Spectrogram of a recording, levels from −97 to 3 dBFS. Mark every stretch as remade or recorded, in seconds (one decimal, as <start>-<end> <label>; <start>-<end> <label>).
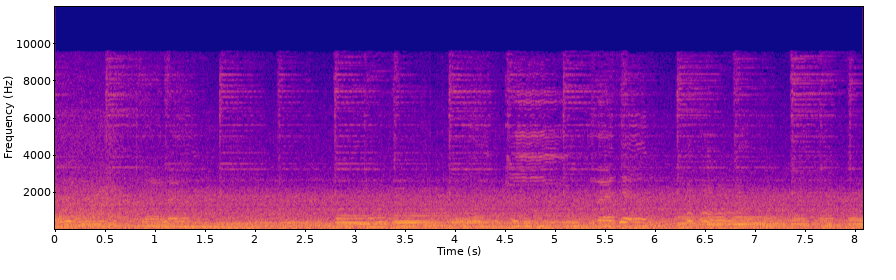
0.0-0.7 recorded; 0.7-1.3 remade; 1.3-8.1 recorded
